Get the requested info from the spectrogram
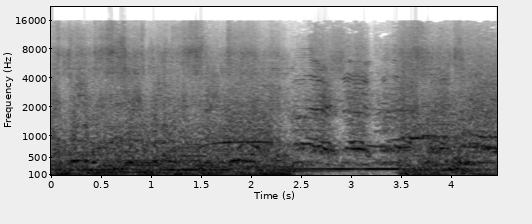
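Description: Loud live hip-hop music over a club sound system with the crowd shouting along. The bass drops out for about a second near the middle, leaving a held low note, then returns.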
